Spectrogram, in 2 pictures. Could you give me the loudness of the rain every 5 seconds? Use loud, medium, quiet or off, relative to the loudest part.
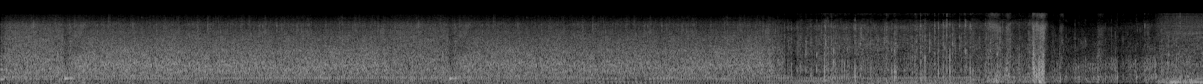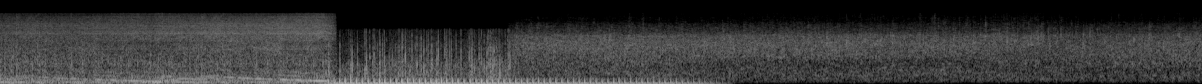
loud, loud, medium, medium, medium.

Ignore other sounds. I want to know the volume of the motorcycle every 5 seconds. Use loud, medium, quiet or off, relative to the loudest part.
medium, medium, loud, loud, off.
